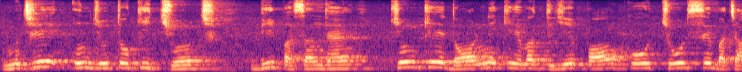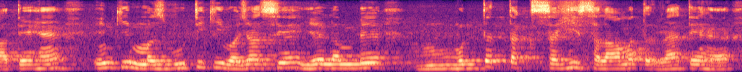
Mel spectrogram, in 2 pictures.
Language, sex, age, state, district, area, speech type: Urdu, male, 18-30, Bihar, Darbhanga, urban, spontaneous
